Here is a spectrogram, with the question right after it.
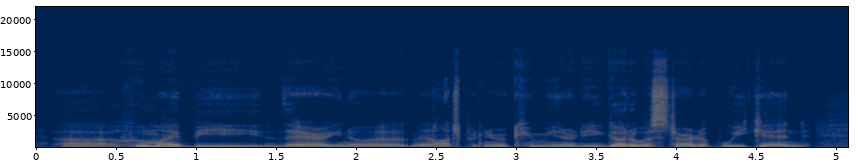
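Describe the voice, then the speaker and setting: In an American accent, a man speaks at a fairly quick pace in a fairly low, dark, mellow voice with monotone, flat intonation. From US Pacific Northwest, Oregon. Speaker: startup co-founder. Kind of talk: interview. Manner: halting.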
